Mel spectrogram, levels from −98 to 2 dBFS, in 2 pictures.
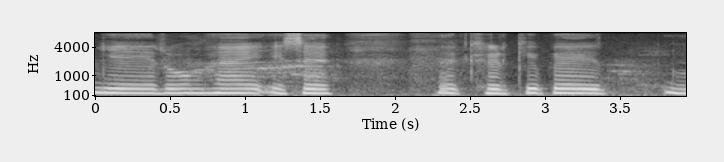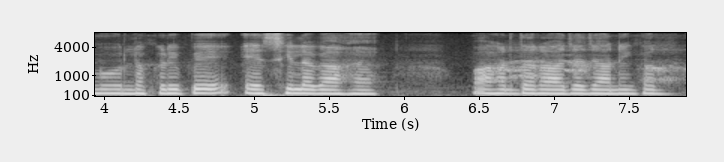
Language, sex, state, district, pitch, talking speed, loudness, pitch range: Hindi, female, Delhi, New Delhi, 185 Hz, 120 wpm, -16 LUFS, 180-200 Hz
